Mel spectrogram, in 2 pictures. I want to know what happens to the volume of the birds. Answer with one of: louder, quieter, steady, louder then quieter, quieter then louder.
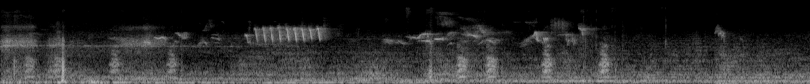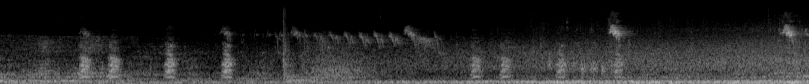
quieter then louder.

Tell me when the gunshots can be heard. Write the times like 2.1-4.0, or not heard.
10.9-12.2.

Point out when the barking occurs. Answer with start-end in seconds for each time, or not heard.
0.1-1.9, 4.3-6.2, 8.7-10.5, 12.6-14.4.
